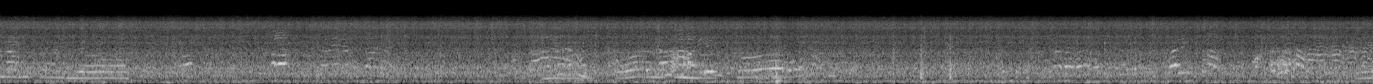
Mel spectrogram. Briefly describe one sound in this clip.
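A river rushes past.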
